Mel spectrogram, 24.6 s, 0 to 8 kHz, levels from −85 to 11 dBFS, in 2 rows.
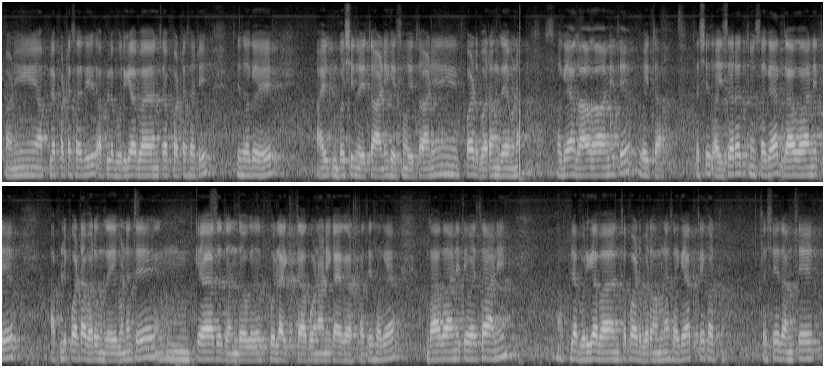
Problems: constant background noise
